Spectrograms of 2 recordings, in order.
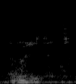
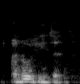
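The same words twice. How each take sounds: First: Whispered echo, breath only. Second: Said in the usual way. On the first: Real, not acted. Repeating it to himself in a whisper. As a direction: drop to a bare whisper.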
